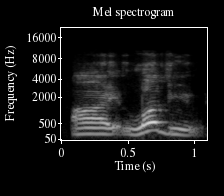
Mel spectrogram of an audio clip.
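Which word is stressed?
love. The stress is on the word love. It is love, not mere liking. "doesn't mean that I like you, it means I love you"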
